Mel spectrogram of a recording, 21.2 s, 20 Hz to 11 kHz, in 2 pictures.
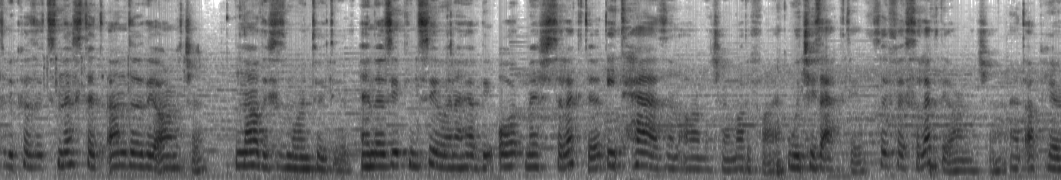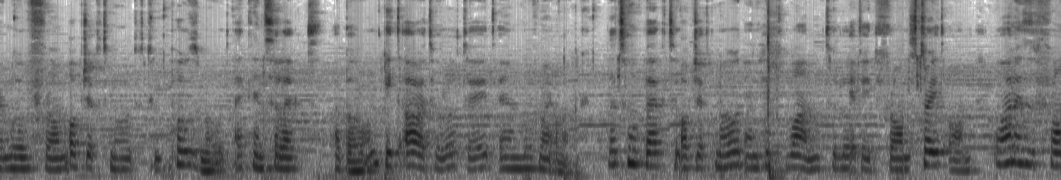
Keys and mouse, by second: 2.1 click, 3.7 click, 5.6 click, 11.4-12.7 drag, 14.9 r, 16.7 Escape, 17.0-18.4 drag, 18.6 KP_1.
